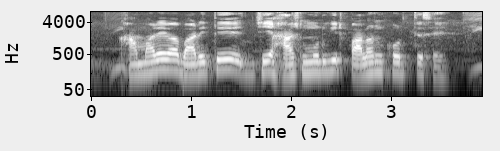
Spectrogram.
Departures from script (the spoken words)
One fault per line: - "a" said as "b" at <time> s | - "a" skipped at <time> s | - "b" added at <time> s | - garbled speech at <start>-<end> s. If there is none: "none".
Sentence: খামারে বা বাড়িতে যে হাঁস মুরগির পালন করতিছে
none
